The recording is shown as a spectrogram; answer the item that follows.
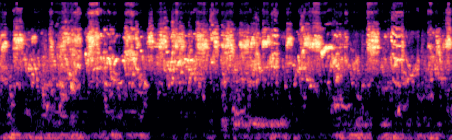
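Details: Budgerigars chirp in a busy flock chorus, all high twittering and scratchy warbling, with a short lower hum in the middle and faint low knocks.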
